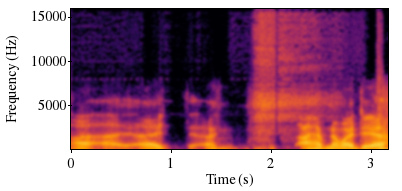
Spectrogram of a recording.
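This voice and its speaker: At a very slow pace, the voice moves through ordinary pitch variation. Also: man. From Birmingham, England. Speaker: live stream chat participant. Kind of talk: casual chat.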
